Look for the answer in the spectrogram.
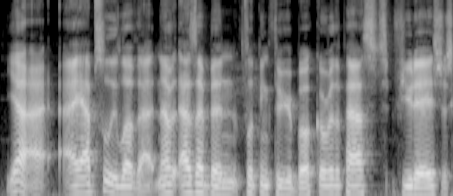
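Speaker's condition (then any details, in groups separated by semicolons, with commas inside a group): No condition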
